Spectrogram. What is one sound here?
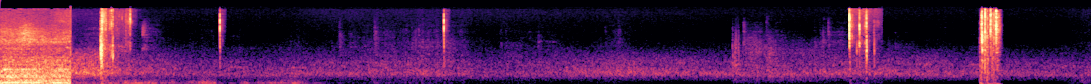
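Menu selection clicks sound in short, sharp blips.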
